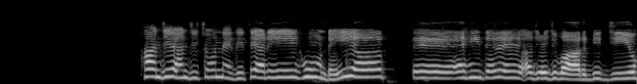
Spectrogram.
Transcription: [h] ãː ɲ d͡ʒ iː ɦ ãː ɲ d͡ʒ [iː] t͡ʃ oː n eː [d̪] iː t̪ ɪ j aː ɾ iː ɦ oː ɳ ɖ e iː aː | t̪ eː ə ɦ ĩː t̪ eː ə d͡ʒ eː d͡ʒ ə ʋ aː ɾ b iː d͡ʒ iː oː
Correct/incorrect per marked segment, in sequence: correct, correct, correct

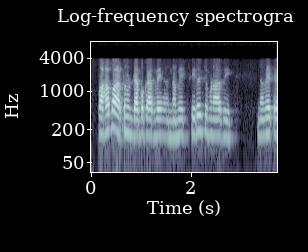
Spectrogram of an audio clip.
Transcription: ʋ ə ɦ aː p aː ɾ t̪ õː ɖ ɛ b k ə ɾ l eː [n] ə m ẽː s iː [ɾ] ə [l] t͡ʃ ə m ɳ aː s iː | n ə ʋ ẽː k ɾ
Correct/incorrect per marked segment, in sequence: correct, correct, correct

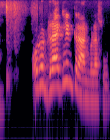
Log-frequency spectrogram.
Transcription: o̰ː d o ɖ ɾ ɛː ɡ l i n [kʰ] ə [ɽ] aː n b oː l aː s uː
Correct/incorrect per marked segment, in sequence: incorrect: k, incorrect: ɾ

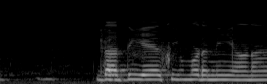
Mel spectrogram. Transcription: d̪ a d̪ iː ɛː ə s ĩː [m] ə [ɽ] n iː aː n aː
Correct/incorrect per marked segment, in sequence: correct, correct

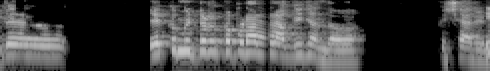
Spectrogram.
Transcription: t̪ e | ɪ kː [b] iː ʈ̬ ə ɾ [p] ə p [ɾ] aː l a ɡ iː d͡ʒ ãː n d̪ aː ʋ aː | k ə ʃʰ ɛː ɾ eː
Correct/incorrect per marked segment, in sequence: incorrect: m, incorrect: k, incorrect: ɽ

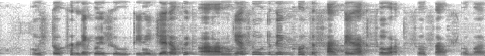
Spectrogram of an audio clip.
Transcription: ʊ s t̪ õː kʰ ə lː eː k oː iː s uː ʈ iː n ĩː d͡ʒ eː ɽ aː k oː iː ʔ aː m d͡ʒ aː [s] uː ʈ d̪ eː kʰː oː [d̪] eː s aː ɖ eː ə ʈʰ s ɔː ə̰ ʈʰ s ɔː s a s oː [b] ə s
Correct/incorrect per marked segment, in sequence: correct, incorrect: t̪, correct

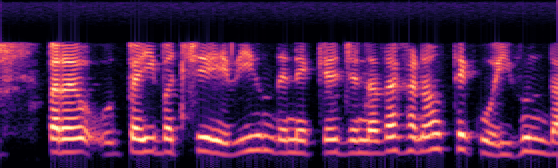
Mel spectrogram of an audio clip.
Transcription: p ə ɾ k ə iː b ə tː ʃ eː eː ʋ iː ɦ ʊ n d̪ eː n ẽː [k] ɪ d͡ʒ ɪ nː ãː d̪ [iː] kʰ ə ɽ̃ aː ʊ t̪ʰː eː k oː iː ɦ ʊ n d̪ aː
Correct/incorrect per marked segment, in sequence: correct, incorrect: aː

